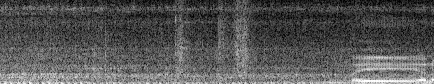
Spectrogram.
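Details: Small Yamaha single-cylinder engine after cleaning its rusty, clogged carburetor jets with wire and removing water: chugs along at a steady even beat, no stumbling or popping; normal running.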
